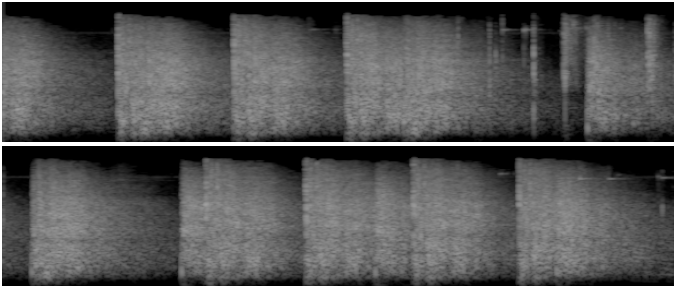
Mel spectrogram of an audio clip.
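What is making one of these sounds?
A pistol fires rapid shots outdoors, each echoing off the surrounding hills and trees.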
